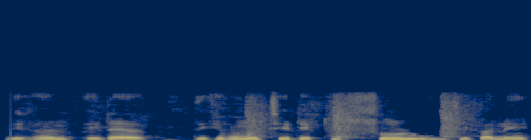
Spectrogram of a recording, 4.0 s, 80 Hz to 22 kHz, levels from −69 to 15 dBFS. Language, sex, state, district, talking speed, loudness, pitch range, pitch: Bengali, male, West Bengal, Jhargram, 150 wpm, -15 LUFS, 170-190 Hz, 175 Hz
